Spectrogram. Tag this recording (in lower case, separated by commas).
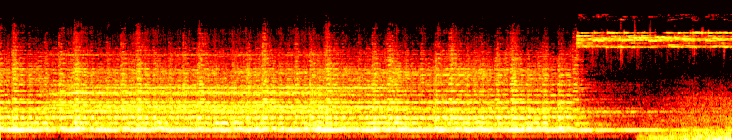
music, string section, violin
